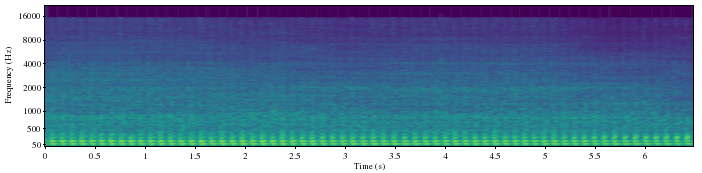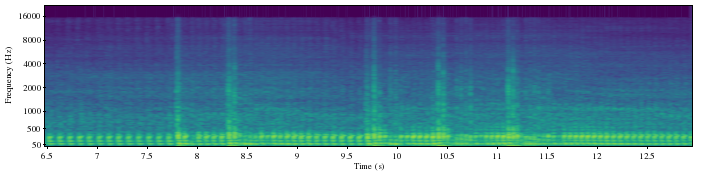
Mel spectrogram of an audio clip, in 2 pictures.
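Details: Kawasaki KLR650 after a rebuild, first run, still smoking a little and with the cooling fan kicking on; a steady, even big-single thump with no misses or knocks, a normal idle.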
